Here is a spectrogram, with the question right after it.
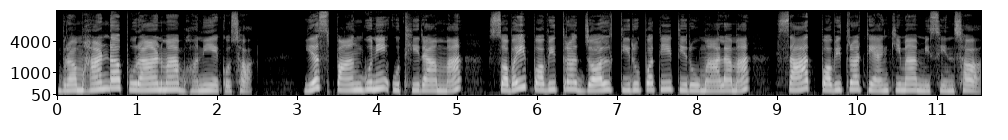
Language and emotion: Nepali, neutral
